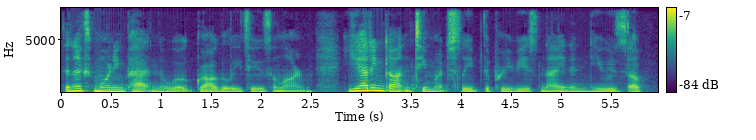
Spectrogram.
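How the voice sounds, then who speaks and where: A woman's voice: sits low, a little fast, gravelly, dark tone. A woman reading a scripted story aloud as narrator. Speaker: podfic reader.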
